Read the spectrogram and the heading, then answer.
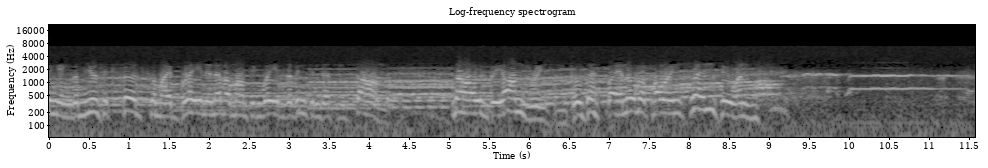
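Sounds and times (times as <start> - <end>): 
speech: 0.0 - 9.0
rooster crowing: 3.0 - 11.5.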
